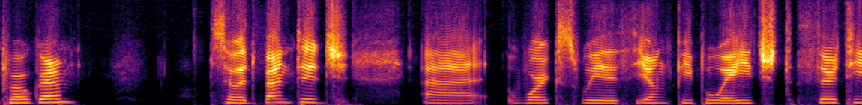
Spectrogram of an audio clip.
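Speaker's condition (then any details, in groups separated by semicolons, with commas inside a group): No condition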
